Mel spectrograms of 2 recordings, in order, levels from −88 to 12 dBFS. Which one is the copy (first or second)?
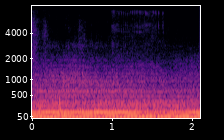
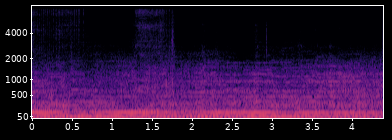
second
